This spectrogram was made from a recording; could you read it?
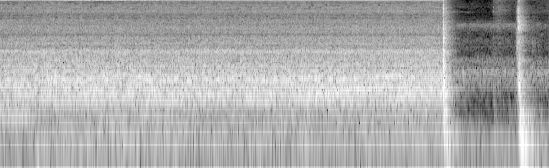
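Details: Milling machine drilling brass for a Mamod loco steam manifold: steady motor whir under load drops away suddenly after three seconds with a couple of sharp clicks; the controller is cutting the motor.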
